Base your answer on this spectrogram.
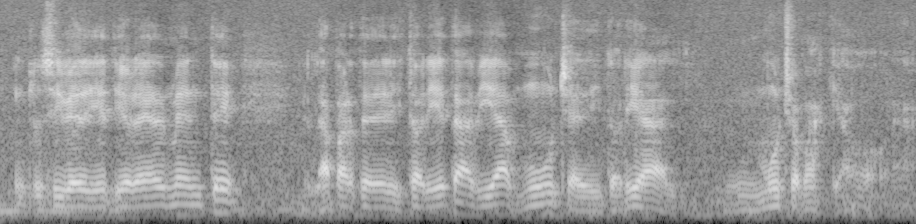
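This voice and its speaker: A man with a very deep, low voice talks at a moderate pace, his pitch varying in an ordinary way, while background noise is noticeable. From Argentina, Buenos Aires. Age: 60s. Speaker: comics artist. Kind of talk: interview.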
